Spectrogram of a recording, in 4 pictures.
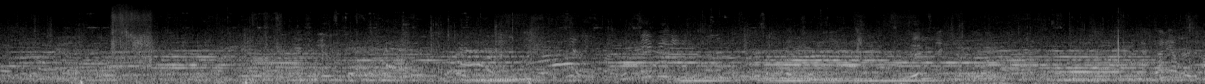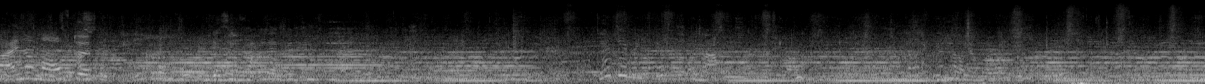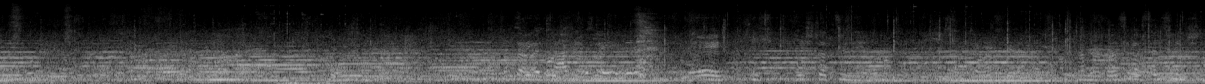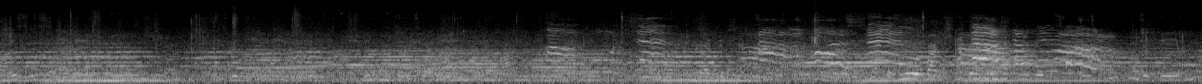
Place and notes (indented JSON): {
  "title": "Essen, Deutschland - Weihnachtsmusik ohne Glockenspiel / Christmas music without carillon",
  "date": "2014-11-26 15:37:00",
  "description": "Leider wurde hier nur Weihnachtsmusik gespielt. Das Glockenspiel war wohl eben beendet. / Unfortunately, only Christmas music was played. The carillon was probably just finished.",
  "latitude": "51.45",
  "longitude": "7.01",
  "altitude": "91",
  "timezone": "Europe/Berlin"
}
